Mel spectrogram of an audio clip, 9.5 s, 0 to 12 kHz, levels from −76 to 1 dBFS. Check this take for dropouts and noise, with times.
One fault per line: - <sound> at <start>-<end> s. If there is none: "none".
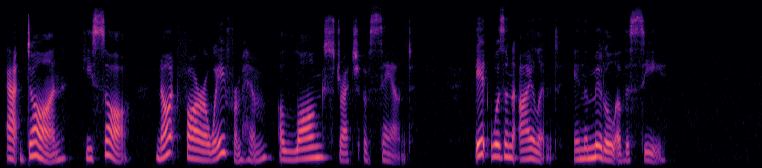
none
